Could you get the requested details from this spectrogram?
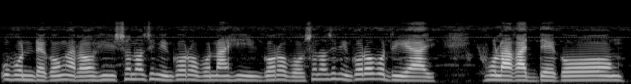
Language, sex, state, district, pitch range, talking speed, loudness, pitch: Chakma, female, Tripura, Dhalai, 195-220 Hz, 180 wpm, -20 LUFS, 200 Hz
